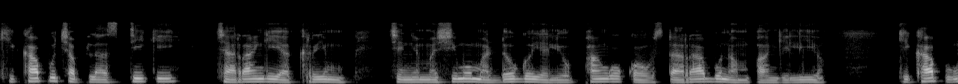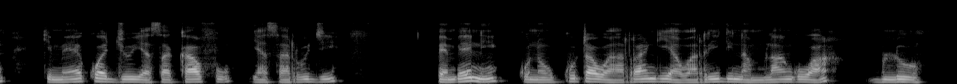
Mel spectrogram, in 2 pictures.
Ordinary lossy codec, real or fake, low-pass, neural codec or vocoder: Opus, 24 kbps; real; 7.2 kHz; none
